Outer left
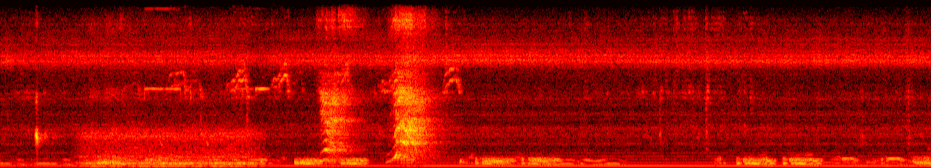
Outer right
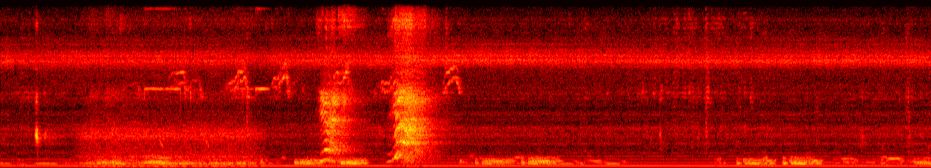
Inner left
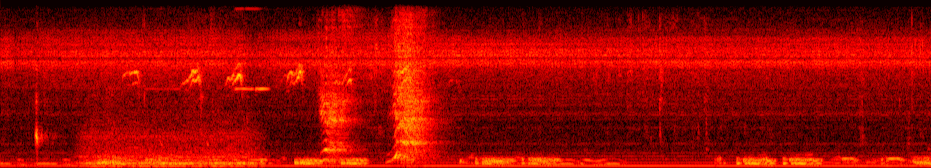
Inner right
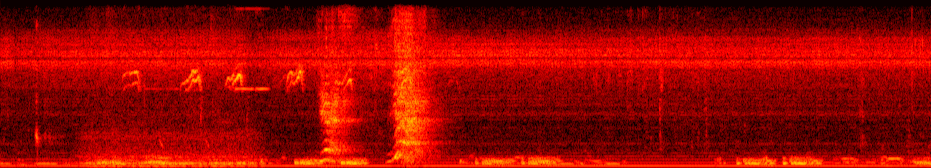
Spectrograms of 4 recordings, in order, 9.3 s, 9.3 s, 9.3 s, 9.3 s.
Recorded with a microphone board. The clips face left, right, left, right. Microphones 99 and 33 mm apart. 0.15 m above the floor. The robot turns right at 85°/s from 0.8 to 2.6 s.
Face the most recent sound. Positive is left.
turn(degrees=15)  # may be behind; listen again after turning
